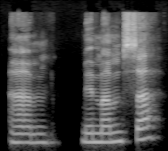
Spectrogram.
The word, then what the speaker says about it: Mimamsa: Without this method, how you pronounce this word, Lynn, please? Mimamsa.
